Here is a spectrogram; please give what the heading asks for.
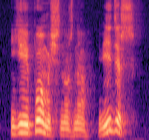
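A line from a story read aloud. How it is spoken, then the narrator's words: Snorting. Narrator (Russian): Фыркнули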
